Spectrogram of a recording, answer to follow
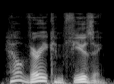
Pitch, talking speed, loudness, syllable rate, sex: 125 Hz, 155 wpm, -16 LUFS, 6.5 syllables/s, male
